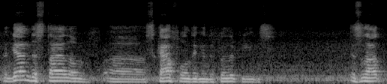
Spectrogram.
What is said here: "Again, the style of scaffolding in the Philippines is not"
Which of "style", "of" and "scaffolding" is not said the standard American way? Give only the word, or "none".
none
